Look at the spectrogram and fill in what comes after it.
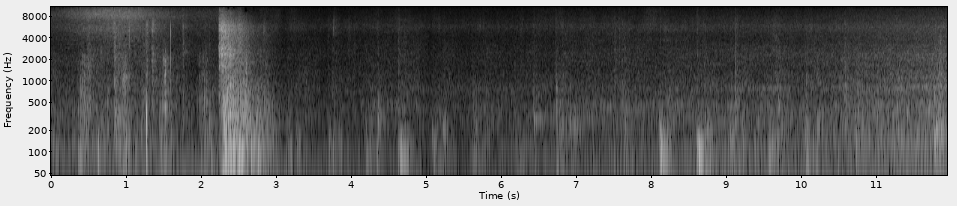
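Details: A door slams amid hissing room noise and scattered soft thuds, with no animal calls.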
